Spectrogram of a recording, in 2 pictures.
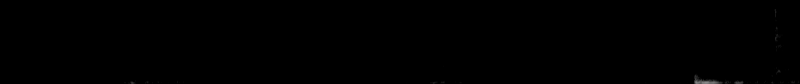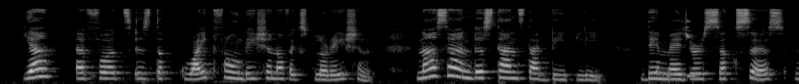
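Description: No technical faults are audible anywhere in the recording.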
